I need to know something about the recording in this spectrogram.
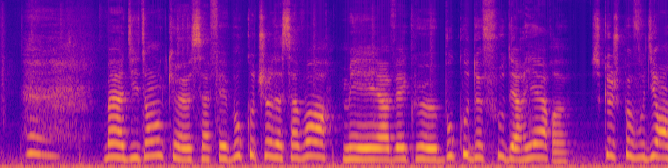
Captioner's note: sigh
